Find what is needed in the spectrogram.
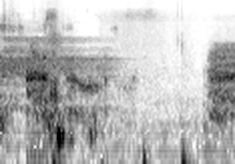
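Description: Quiet, hushed voices: whispered or murmured speech with brief broken fragments.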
